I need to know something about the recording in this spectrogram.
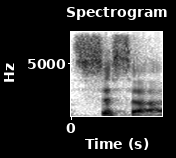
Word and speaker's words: CISA: Uh Matthew Travis is the inaugural deputy director of DHS's newly renamed Cyber Security and Infrastructure Security Agency, uh properly pronounced CISA, I believe, not CISA, SISA.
